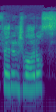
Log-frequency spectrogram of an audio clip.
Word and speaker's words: Ferencváros: Hvordan uttaler du egentlig Ferencváros, Asbjørn? For det skal leses som Ferencváros, ifølge Mathias.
